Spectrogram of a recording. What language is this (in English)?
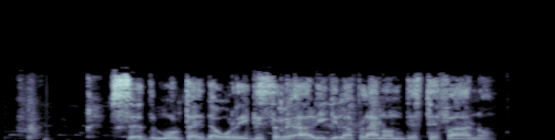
Esperanto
